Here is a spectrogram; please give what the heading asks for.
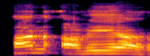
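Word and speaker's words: unaware: डब्ल्यू ए आर ई, देखिए यू एन जब भी इकट्ठा आता है तो इसका उच्चारण हम करते हैं अन, ठीक है, अन। और देखिए यहाँ पे ए का उच्चारण ए करेंगे और डब्ल्यू ए को वे पढ़ेंगे ऐसे, और आर ई जब भी आता है तो इसको यर पढ़ते हैं। अनअवेयर, देखिए अनअवेयर, अनअवेयर मीन्स क्या होता है?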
